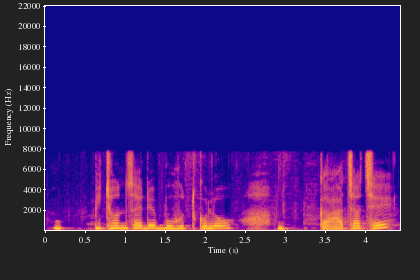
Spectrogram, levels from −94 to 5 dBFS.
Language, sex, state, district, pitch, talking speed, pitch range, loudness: Bengali, female, Assam, Kamrup Metropolitan, 235 Hz, 80 wpm, 225-250 Hz, -11 LUFS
